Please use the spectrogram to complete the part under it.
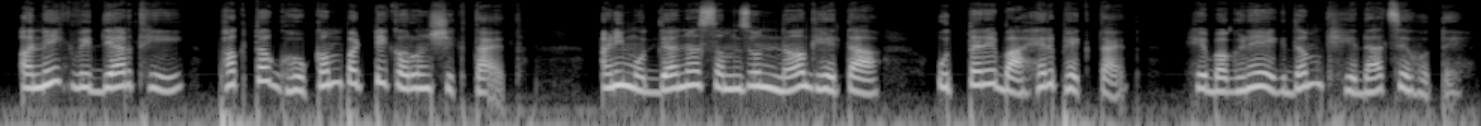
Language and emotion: Marathi, sad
